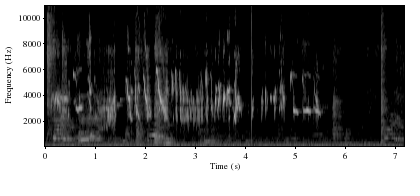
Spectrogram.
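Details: Canary in the trotol stage rolling a long song that serves as a lure for other canaries, a dense run of high trilled notes and twittering rolls that fades into softer scattered chirps.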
